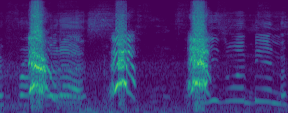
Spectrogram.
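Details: A Chihuahua mix puppy 'dancing' in a car gives three sharp, high yipping barks about half a second apart, barking along to a song playing.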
